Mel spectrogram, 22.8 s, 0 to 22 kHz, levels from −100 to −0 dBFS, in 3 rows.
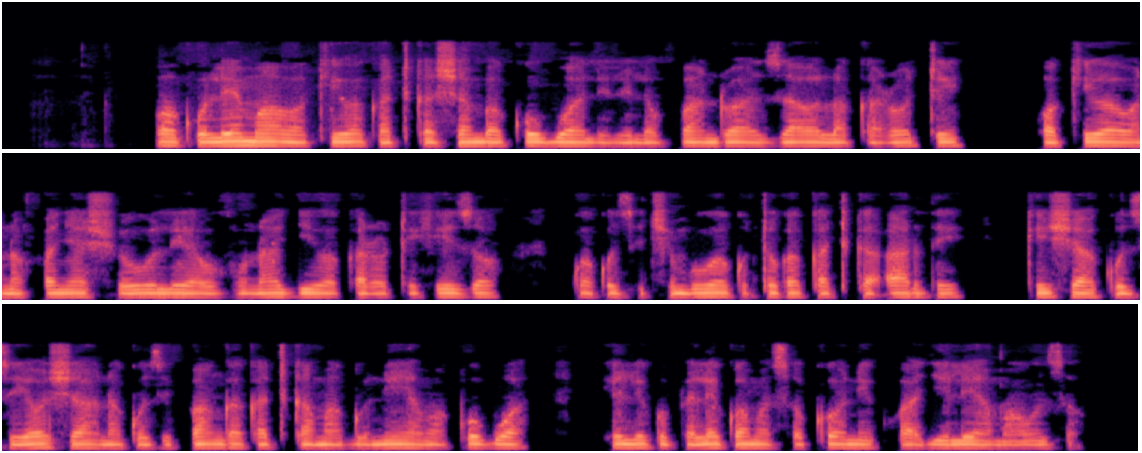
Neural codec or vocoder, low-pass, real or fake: none; 7.2 kHz; real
